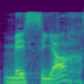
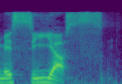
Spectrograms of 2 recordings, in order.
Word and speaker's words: Messias: Es gibt übrigens keinen Sch-Laut im Griechischen. Darum hat das automatisch einen S-Laut gegeben. Also nicht Masch, schon Mess. Und sie haben dann nicht gesagt Messiach, sondern Messias. Das ist also die griechische Aussprache.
